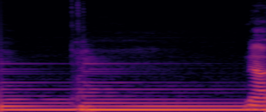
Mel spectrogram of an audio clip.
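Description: Electric guitar with the low E string fretted at the fifth fret and the open A string picked together, both ringing on the same low A. They are picked again about half a second in and the note sustains steadily, the two strings matching in pitch because they are in tune.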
